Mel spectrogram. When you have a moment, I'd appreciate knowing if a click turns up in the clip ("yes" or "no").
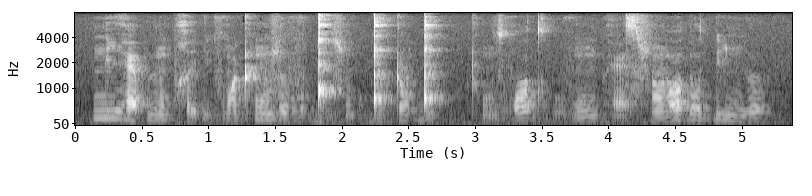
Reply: yes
